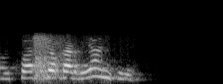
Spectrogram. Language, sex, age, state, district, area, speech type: Odia, female, 45-60, Odisha, Sambalpur, rural, conversation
